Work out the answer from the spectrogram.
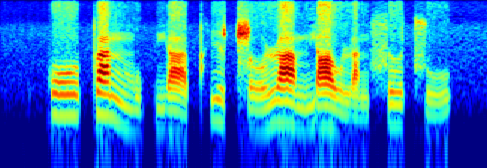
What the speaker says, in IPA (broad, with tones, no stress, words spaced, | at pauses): ko˥ʊ̯ t̪a˥˩nmu˩ pjä˨˩ t̪ʰi˥˩ ʈ͡ʂɤ˧˥ɻä˥˧ mjɑ˥˩ʊ̯ɻa˩n sɹ̩˥t͡su˧˥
